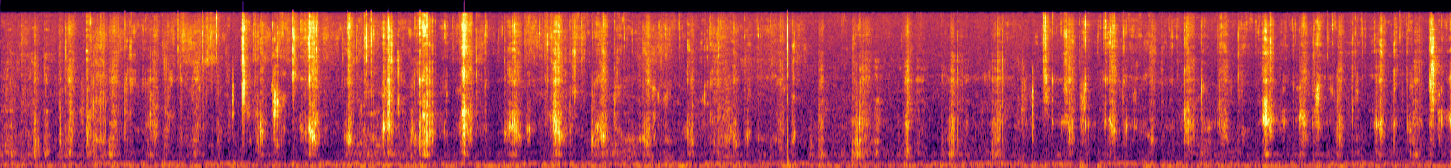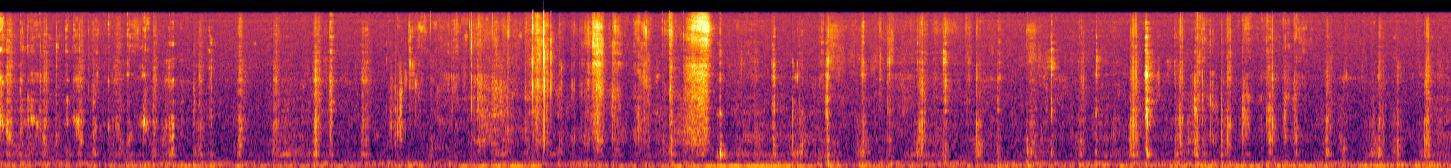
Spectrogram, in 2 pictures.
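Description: Close-miked eating: crisp crunching and chewing of raw leafy greens rolled with sambal, with wet mouth noises. The crunches come thick and fast in the first several seconds, then thin out into slower chewing with a few louder crackles.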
